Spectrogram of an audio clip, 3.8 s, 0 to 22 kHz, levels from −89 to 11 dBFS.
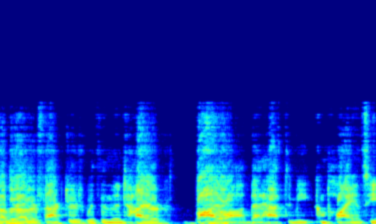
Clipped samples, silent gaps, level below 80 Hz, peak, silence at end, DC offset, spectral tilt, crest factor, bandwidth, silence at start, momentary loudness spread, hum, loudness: under 0.1%; none; -68 dBFS; -6 dBFS; 0 s; under 0.1%; -5 dB/octave; 16 dB; 12 kHz; 0 s; 8 LU; none; -23 LUFS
